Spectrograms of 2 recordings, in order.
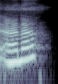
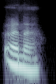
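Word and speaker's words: أنا: for the masculine in Anna alif is not pronounced so when we pronounce it we pronounce it like this like Anna like this and Hamza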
